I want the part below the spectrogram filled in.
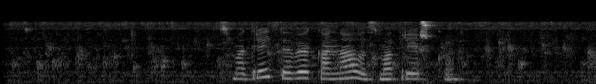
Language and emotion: Russian, neutral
